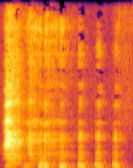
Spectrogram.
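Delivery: loud open laugh; bursting laugh; hearty laugh. Real, not acted. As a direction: laugh out freely. Laughter yoga teacher laughs.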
